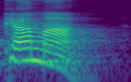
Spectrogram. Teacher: La A en español es siempre abierta. A, abierta. No se puede cerrar, no se puede nasalizar.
